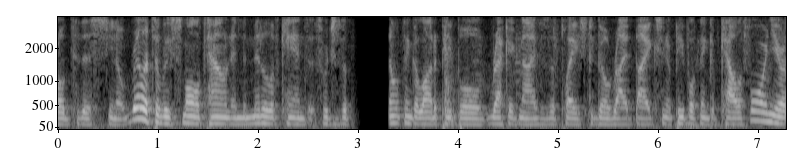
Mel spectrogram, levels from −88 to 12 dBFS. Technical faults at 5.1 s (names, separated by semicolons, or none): none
